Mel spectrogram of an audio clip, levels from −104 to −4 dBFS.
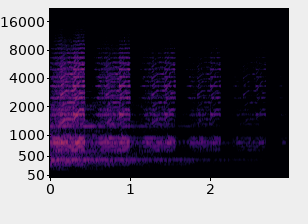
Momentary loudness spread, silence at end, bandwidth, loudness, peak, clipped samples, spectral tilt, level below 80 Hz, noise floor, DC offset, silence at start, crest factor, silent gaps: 8 LU; 0.25 s; 13 kHz; -62 LUFS; -46 dBFS; under 0.1%; 2.5 dB/octave; under -90 dBFS; -86 dBFS; under 0.1%; 0 s; 22 dB; none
